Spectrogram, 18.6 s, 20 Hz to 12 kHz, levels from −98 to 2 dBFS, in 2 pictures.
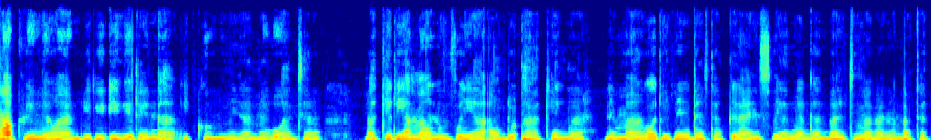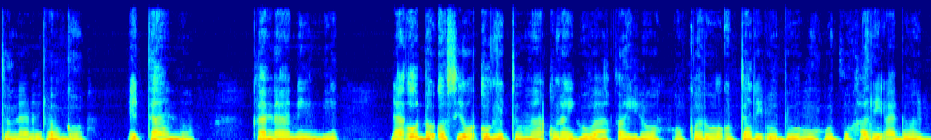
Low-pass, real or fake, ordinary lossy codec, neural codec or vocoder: none; fake; none; codec, 24 kHz, 1.5 kbps, HILCodec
